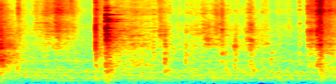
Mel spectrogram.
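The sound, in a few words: knife dicing onion on a cutting board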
